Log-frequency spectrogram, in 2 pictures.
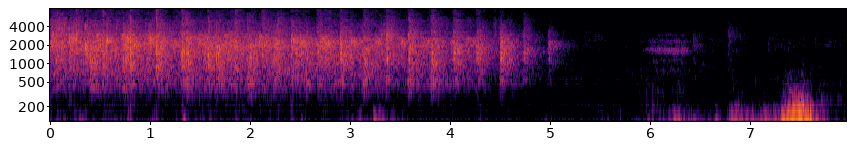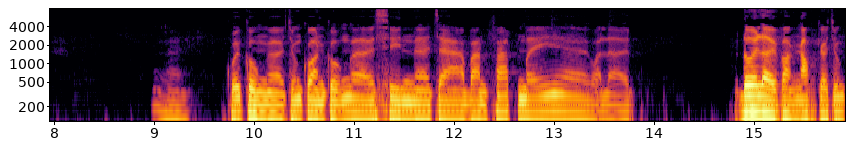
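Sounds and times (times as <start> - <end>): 
audience applause: 0.0 - 5.1
speech: 9.0 - 13.9, 14.8 - 15.8.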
